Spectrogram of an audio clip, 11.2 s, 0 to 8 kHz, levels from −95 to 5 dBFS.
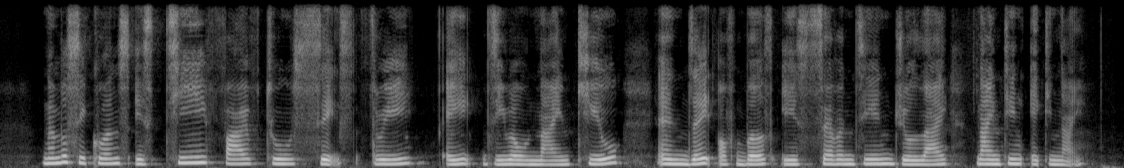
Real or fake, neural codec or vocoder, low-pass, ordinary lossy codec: fake; codec, 16 kHz, 4 kbps, FunCodec, trained on LibriTTS, 50 frames a second; none; none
